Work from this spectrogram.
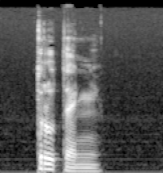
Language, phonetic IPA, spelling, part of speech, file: Polish, [ˈtrutɛ̃ɲ], truteń, noun, Pl-truteń.ogg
